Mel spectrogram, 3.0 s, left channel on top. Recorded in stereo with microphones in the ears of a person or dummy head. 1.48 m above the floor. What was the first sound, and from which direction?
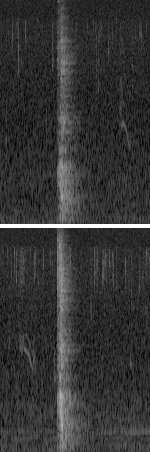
A microwave, 80° right.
